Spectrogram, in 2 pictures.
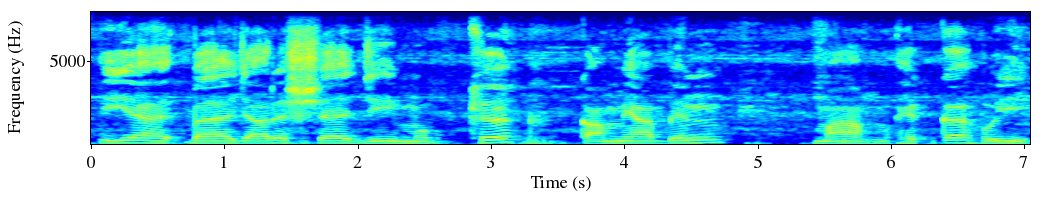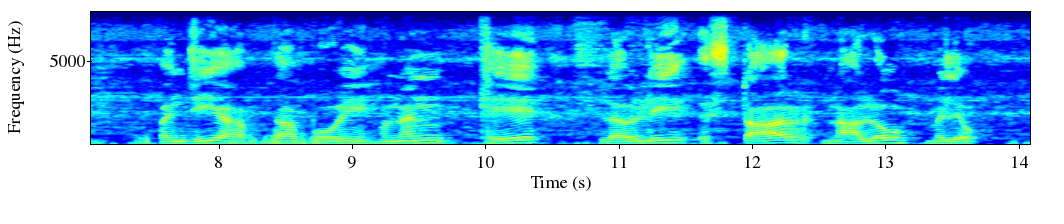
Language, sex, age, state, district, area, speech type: Sindhi, male, 45-60, Madhya Pradesh, Katni, urban, read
